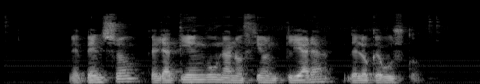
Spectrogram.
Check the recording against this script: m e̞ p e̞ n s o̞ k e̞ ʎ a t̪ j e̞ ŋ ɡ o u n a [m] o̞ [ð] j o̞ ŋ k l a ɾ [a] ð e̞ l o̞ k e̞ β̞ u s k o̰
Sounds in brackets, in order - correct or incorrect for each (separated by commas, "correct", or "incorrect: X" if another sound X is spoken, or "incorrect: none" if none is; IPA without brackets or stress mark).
incorrect: n, incorrect: θ, correct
